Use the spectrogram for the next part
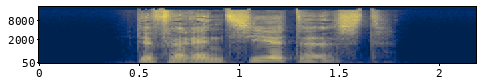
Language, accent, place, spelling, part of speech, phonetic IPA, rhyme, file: German, Germany, Berlin, differenziertest, verb, [ˌdɪfəʁɛnˈt͡siːɐ̯təst], -iːɐ̯təst, De-differenziertest.ogg
- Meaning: inflection of differenzieren: 1. second-person singular preterite 2. second-person singular subjunctive II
